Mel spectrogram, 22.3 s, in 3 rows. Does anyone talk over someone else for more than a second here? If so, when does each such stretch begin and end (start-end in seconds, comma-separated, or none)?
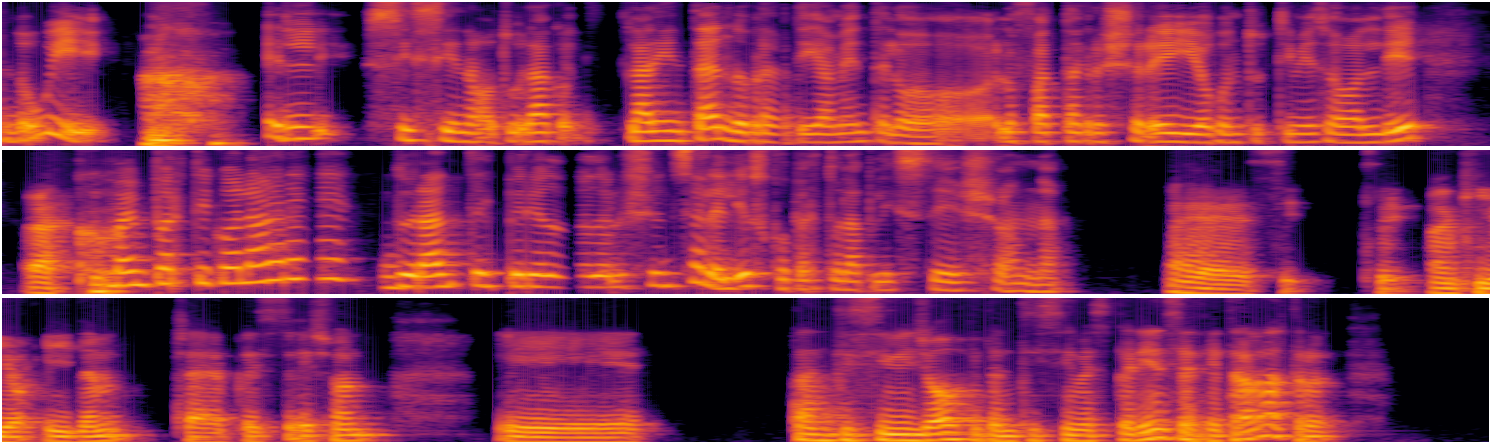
none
